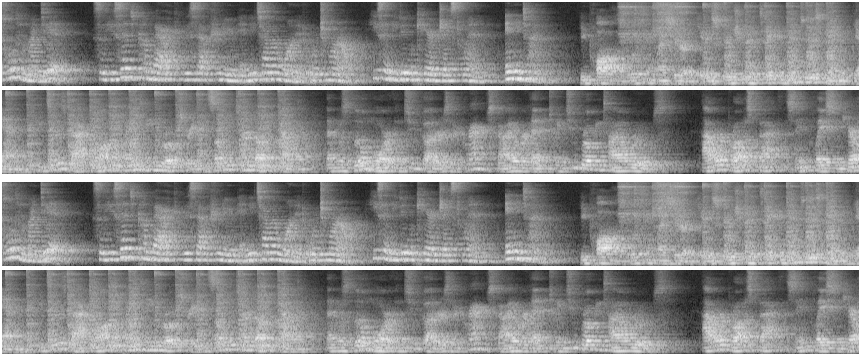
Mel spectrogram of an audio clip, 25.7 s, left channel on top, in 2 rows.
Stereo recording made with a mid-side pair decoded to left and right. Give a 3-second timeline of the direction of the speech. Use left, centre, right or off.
right, right, centre, left, left, left, left, left, left.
